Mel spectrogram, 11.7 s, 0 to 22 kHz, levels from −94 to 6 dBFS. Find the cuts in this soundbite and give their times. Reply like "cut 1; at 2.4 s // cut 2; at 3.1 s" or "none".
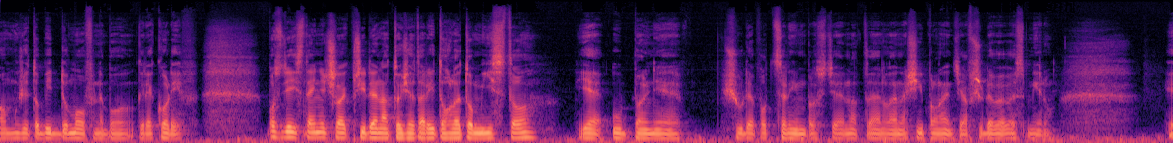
none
